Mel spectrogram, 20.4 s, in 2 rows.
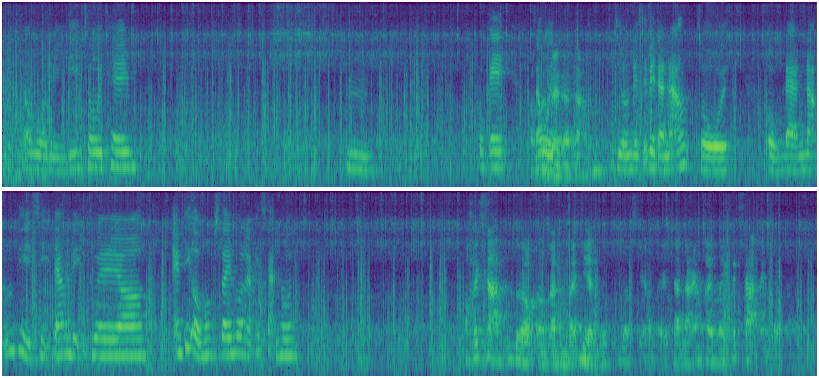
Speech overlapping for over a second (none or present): none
